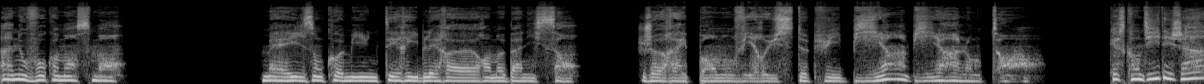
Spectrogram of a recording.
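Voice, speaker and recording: A woman puts on a menacing, raspy character voice, fairly low-pitched with lively intonation, speaking at a fairly slow pace with long, frequent pauses in a dry, close recording with no echo. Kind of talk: video game villain monologue.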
